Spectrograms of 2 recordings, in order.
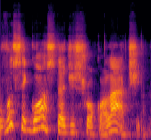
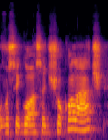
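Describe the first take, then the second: First: "Você gosta de chocolate" asked slowly, pitch swinging up on "chocolate"; question intonation. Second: "Você gosta de chocolate" said evenly, falling at the end; statement intonation. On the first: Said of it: "é uma interrogativa? Eu usei meio que a entonação". (entonação interrogativa em "Você gosta de chocolate", mais lenta) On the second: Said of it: "identificar que isso é uma frase afirmativa". (entonação afirmativa em "Você gosta de chocolate", caindo no final) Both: Shown as a demonstration.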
